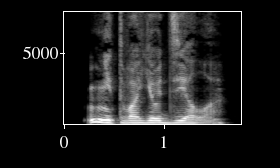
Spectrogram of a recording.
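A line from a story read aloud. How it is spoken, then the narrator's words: Through clenched teeth. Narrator (Russian): выдавливает сквозь зубы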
